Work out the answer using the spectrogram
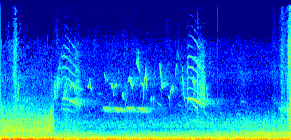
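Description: A songbird calling with a quick string of varied chirps, sweeping notes and one short held whistle, from about a second in to near the end. Under it a low rumble of wind on the microphone, loudest in the first second.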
